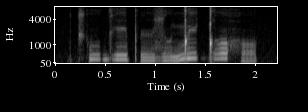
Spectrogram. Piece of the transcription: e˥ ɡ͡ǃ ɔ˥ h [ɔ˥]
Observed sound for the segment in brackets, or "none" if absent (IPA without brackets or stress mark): ɔ˩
